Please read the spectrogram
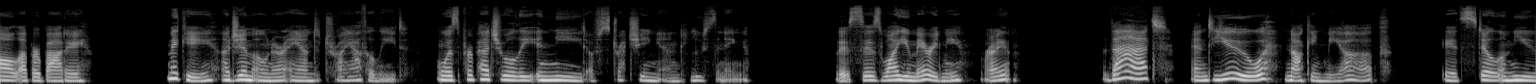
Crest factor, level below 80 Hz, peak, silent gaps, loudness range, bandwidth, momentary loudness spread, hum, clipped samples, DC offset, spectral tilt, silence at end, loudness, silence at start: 16 dB; -70 dBFS; -2 dBFS; 1.08-1.12 s, 1.26-1.33 s, 7.64-7.68 s, 7.79-7.95 s, 10.62-10.66 s, 10.85-10.89 s, 14.06-14.10 s; 2 LU; 15.5 kHz; 15 LU; none; under 0.1%; under 0.1%; -6 dB/octave; 0 s; -19 LUFS; 0 s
